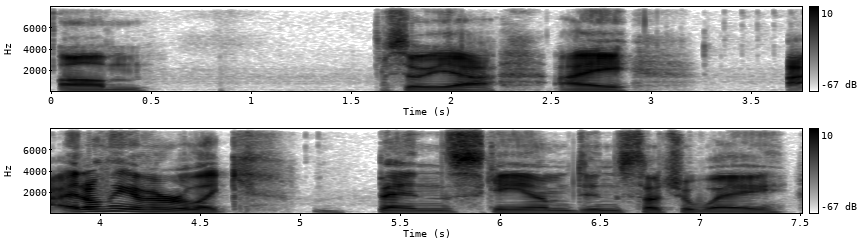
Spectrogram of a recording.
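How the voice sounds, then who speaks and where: A man's voice: mid-range voice, expressive, slow pace, long pauses, clean tone, no room sound, clean studio sound. A man co-hosting a podcast, telling a casual story with lots of fillers, restarts and self-mocking asides. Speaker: podcast co-host.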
